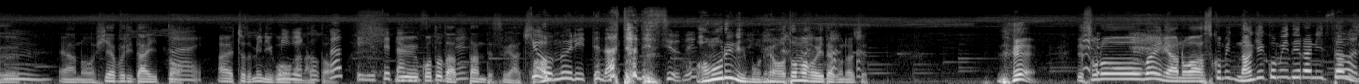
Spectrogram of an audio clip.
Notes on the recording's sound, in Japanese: 今回は、東京・品川の品川公園のベンチから『宅建のススメ』をお届けます。ちょうどお昼ごろの収録でしたが、みなさんにもセミの鳴き声が聞こえますか。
